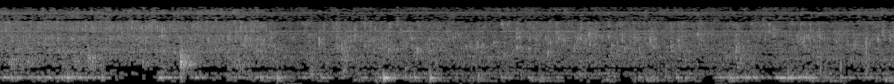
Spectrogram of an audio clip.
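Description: A recording of sounds. A thin whistle at one pitch near 5.4 kHz sits well below the sound from 0.0 to 2.0 s, likely feedback whistle from a loudspeaker-to-microphone loop. The whole clip sounds watery, with smeared attacks and nothing above 15.2 kHz. This points to MP3 compression at a low rate, around 40 kbps.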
